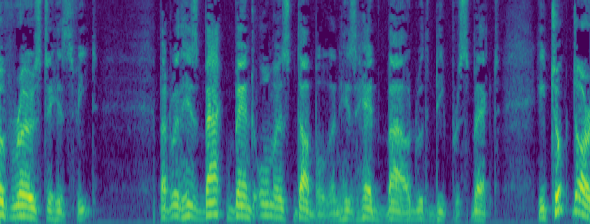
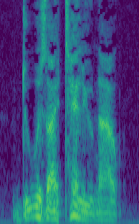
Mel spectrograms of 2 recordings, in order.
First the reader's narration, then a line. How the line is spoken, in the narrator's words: he whispered ferociously, trying to cover his own fear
